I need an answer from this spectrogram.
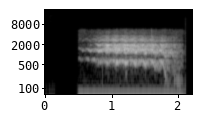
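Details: Horse letting out a single loud neigh of under two seconds, a shrill, quavering whinny that wavers in pitch before breaking off.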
